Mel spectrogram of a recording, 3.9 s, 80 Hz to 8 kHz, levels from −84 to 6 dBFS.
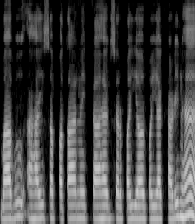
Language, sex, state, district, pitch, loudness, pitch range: Bhojpuri, male, Uttar Pradesh, Gorakhpur, 165 Hz, -19 LUFS, 165-170 Hz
